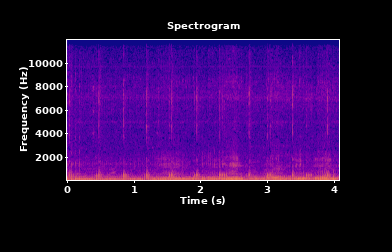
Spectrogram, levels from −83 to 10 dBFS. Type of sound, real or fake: real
